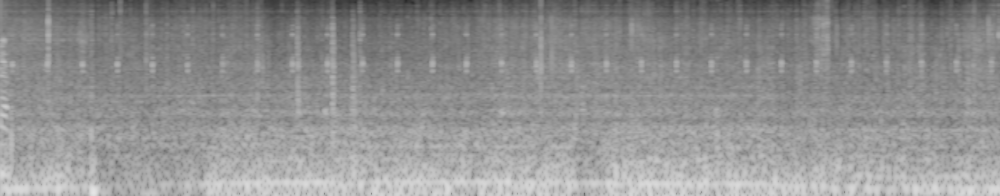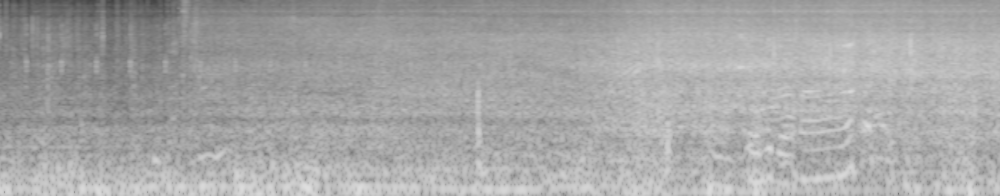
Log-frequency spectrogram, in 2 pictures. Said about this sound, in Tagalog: Malapit na sa bintana ng sasakyan natin yung baha.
